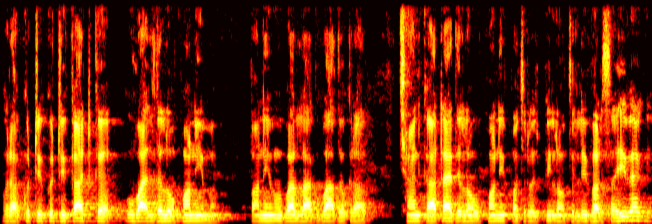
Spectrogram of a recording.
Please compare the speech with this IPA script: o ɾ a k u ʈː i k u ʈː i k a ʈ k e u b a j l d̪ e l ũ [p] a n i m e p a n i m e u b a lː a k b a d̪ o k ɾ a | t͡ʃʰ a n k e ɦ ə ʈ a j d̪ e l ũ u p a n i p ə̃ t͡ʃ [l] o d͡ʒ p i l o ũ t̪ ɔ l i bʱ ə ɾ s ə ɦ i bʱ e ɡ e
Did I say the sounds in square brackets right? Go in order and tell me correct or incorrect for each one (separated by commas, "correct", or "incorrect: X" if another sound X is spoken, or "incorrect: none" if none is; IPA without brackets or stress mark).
correct, incorrect: ɾ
